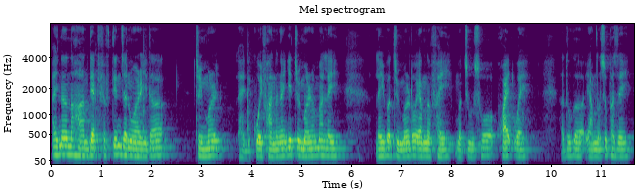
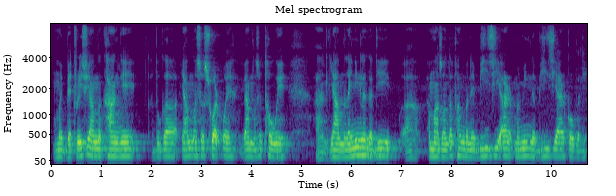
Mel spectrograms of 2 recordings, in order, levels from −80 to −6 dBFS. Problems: none marked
